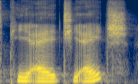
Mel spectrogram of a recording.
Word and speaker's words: path: Basically, what I want to emphasize here is that the A is again pronounced like an R in British English.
